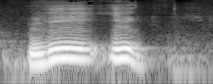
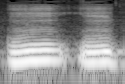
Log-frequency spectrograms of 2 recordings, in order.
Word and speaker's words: 이익: 그런데 그걸 그 단어의 첫머리로 이렇게 가지고 와서 발음을 하려고 하면 그래서 리익 너무 이상해요. 자, 그래서 이익 그렇게 발음하죠.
